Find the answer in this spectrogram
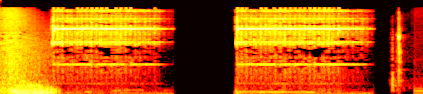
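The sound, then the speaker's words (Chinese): A telephone bell rings in two long, bright, shrill bursts separated by a short silence, then a brief click follows. The call comes in the morning at a home in a residential compound. “老何就接到了一个让他特别开心的电话”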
